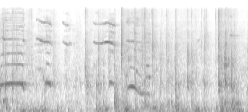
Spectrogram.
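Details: German Shepherd puppies, several together; thin high whines with rising and falling tones, overlapping, some faint sniffing and rustling, low background noise throughout.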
